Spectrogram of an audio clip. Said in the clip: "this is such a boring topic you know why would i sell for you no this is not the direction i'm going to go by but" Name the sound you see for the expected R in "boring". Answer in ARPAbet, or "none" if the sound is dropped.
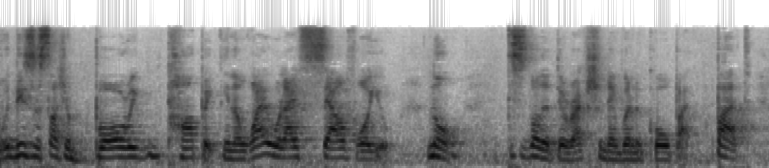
R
